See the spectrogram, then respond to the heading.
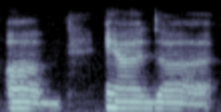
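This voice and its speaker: A woman's voice: fairly low pitch, level tone, drawn-out words. A woman chatting casually and enthusiastically on a panel, in an informal way, over a video call. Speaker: theater artist on a panel. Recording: dull, lo-fi online call audio.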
